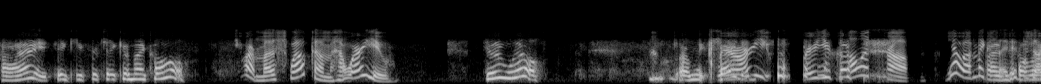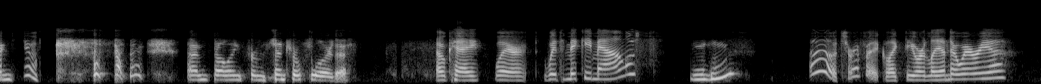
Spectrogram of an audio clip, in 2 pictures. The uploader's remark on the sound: several callers from all over North America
